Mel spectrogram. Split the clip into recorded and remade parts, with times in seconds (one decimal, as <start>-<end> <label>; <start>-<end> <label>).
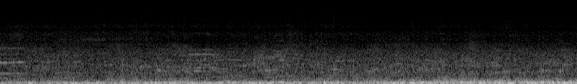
0.0-5.8 remade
